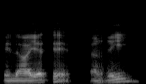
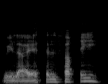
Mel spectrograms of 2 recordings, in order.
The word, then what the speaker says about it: Velayat-e-Faqih: So you could, this word Velayat-e-Faqih, you could mention it and you could pronounce it in different ways. You could use the Persianized pronunciation Velayat-e-Faqih, or you could use the Arabic pronunciation Velayat-e-Faqih.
